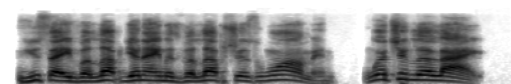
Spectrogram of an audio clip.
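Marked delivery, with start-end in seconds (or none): none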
